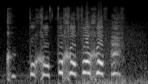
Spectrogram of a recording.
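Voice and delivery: high, loud panicked yelling; panicked scream. Real, not acted. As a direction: scream it at the screen. Screaming at game danger.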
